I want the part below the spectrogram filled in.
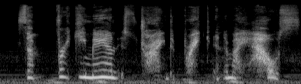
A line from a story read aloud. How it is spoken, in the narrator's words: whispered with alarm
